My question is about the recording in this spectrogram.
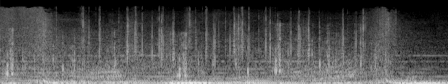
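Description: Intro sting: music with deep bass swells under a rapid, dense run of cracking, splintering sound effects as something shatters.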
